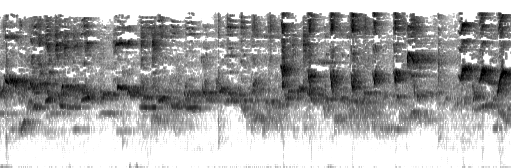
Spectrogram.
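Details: White-rumped shama from Medan, Bahorok, Bukit Lawang, delivering a dense, rapid song of chattering notes and short whistles, with several louder high bursts near the close.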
